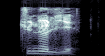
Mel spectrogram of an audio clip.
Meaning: tunnel boring machine, TBM, tunnelling machine (a large machine used to excavate tunnels with a circular cross section)
- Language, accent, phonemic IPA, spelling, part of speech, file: French, France, /ty.nə.lje/, tunnelier, noun, LL-Q150 (fra)-tunnelier.wav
